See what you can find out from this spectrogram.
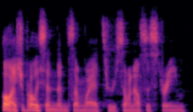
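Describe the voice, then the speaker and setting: A man's voice: lowish voice, fast, a bit bright. A man chatting casually as a livestream host, sniffly, with hesitant, rambling asides. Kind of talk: casual stream chat. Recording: dull lo-fi stream audio, faint music.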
